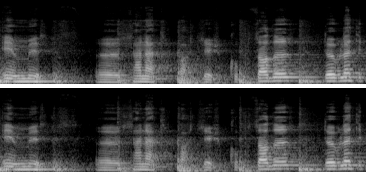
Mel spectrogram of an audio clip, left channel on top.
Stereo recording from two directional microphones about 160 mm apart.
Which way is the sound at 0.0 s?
35° left (ahead or behind).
